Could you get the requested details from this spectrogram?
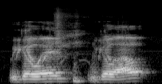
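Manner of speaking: ordinary delivery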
